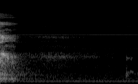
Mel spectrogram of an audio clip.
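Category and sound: human body sound, cough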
